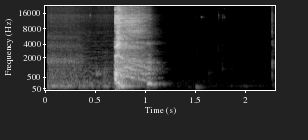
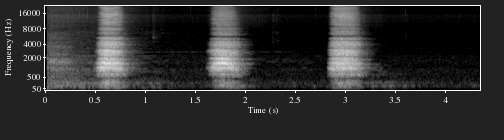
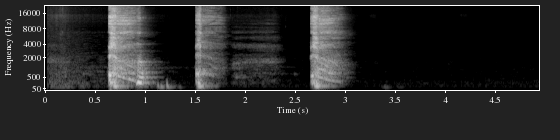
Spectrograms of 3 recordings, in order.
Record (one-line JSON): {"cough_length": "2.3 s", "cough_amplitude": 32768, "cough_signal_mean_std_ratio": 0.25, "exhalation_length": "4.4 s", "exhalation_amplitude": 32768, "exhalation_signal_mean_std_ratio": 0.34, "three_cough_length": "4.9 s", "three_cough_amplitude": 32768, "three_cough_signal_mean_std_ratio": 0.26, "survey_phase": "beta (2021-08-13 to 2022-03-07)", "age": "45-64", "gender": "Female", "wearing_mask": "No", "symptom_none": true, "smoker_status": "Never smoked", "respiratory_condition_asthma": false, "respiratory_condition_other": false, "recruitment_source": "REACT", "submission_delay": "1 day", "covid_test_result": "Negative", "covid_test_method": "RT-qPCR"}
